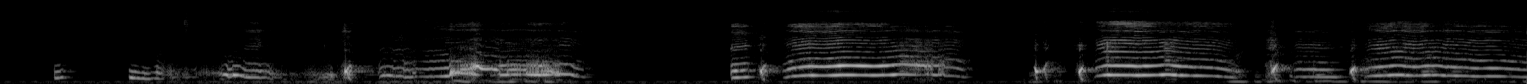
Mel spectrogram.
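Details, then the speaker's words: Recorded crying baby played at high volume through a speaker in a small room to test a headset's noise-canceling mic: loud, sustained infant wails with fussing sounds between them. "is what it would sound like you're using the poly Voyager surround 80 and there is a baby crying in the background"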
